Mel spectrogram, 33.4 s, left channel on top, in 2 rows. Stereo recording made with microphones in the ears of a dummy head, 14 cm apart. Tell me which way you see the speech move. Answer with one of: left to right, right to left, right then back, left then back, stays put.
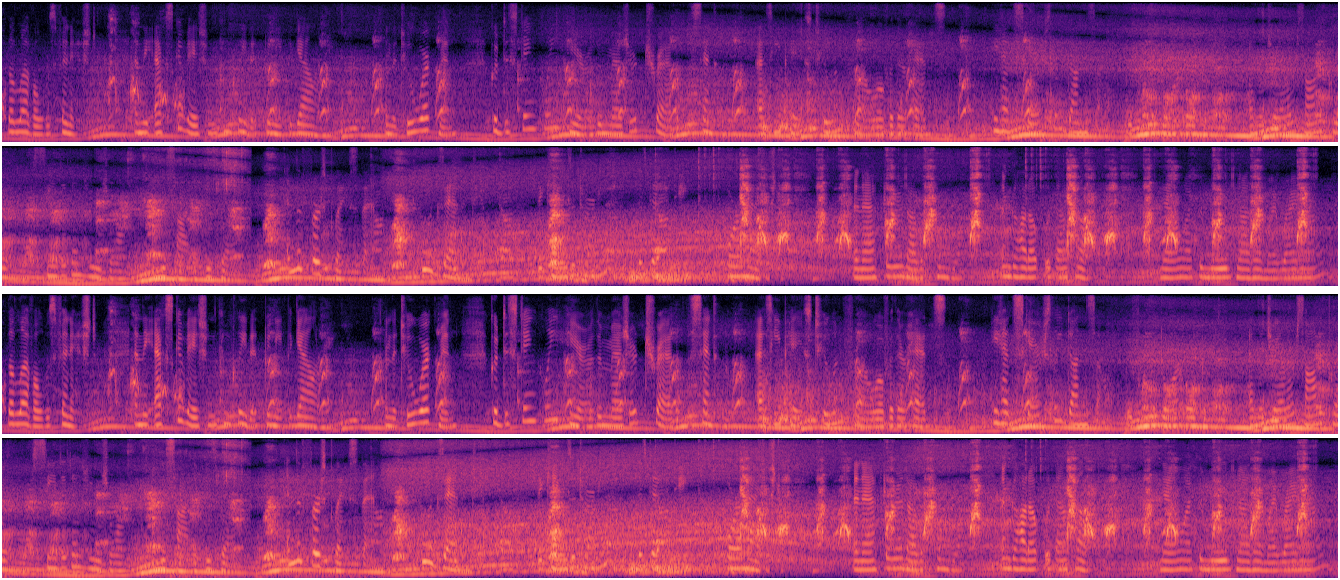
stays put.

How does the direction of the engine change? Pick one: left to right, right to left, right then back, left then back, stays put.
left to right.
